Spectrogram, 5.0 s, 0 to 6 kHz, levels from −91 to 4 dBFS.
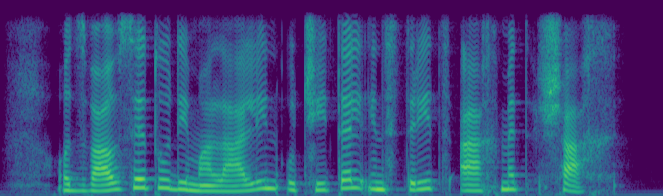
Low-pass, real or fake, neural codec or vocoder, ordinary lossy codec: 5.4 kHz; real; none; none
